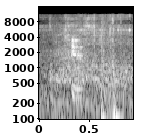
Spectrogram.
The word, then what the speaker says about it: Kith: It's the word kiss, pronounced like Mike Tyson, so Kith, and I use it to not get demonetized whenever I'm talking about naughty stuff.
